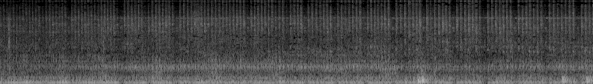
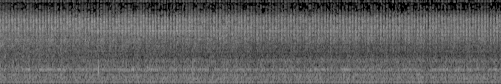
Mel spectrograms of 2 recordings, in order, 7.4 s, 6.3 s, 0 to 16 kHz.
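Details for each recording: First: 1986 Renault Super 5 GTL 1.1 petrol, cold just after first start in months: a steady low idle with an uneven, slightly lumpy beat and a few thumps; owner thinks too much choke is on and it runs rich. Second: 1986 Renault Super 5 GTL 1.1 petrol: a steady, even idle with a smooth hiss and no misses or knocks; owner calls the idle fairly stable, though light smoke rises near the starter.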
